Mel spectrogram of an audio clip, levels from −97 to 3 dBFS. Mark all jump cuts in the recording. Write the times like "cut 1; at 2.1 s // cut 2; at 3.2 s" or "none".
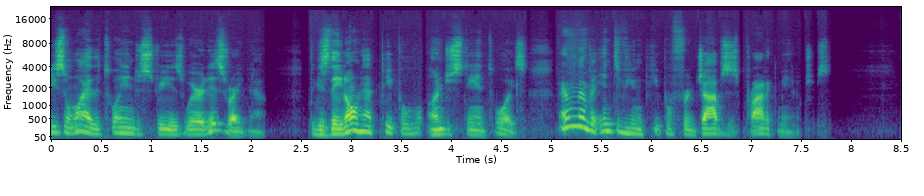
none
